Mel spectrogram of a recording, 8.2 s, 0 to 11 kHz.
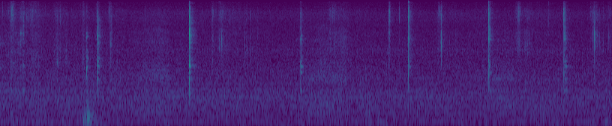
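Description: Hand tap being turned into a hole in a 3D-printed plastic part clamped in a bench vise, cutting threads: a scatter of sharp, separate clicks, about one every half second to a second, the loudest about two and a half seconds in.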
